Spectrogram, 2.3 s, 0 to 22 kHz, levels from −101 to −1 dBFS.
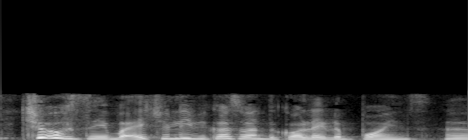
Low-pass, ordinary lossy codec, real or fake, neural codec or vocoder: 7.2 kHz; MP3, 48 kbps; real; none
